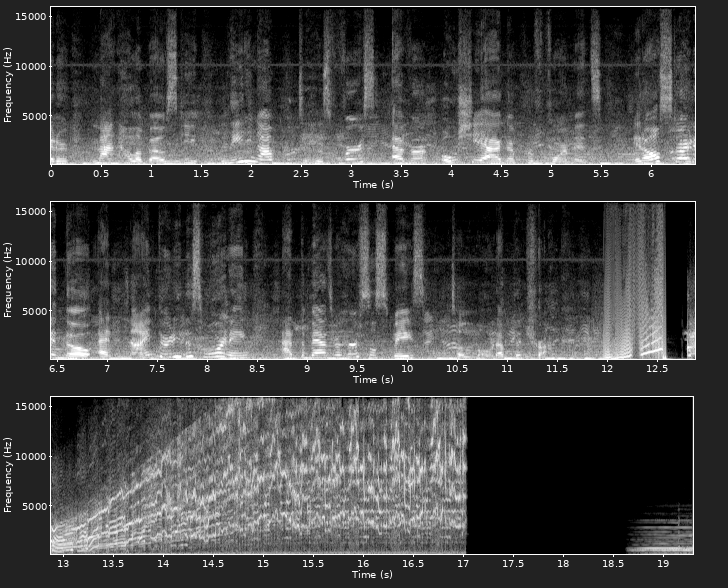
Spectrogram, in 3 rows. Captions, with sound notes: with Quebec singer-songwriter Matt Holubowski leading up to his first ever Osheaga performance. It all started though at 9:30 this morning at the band's rehearsal space to load up the truck. [record scratches, tape rewinds]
